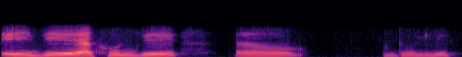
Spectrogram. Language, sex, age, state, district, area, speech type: Bengali, female, 18-30, West Bengal, Uttar Dinajpur, urban, conversation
